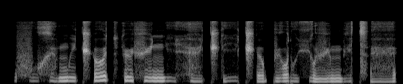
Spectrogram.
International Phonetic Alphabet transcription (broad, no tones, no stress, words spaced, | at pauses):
fo̤xɛ̤mit͡ʃʼɵ t͡sʼyfʲɛɲi̤ hɛ̤ t͡ʃʼi̤ t͡ʃʼɘpʲo ɾo̤çovʲɛmʲe̤ t͡sʼɛ̤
